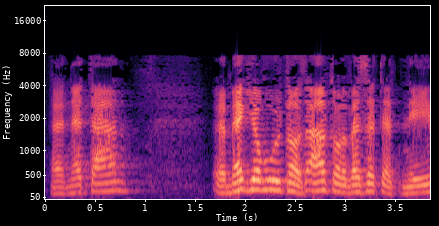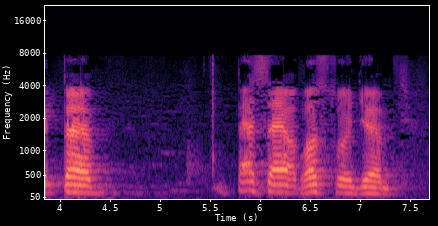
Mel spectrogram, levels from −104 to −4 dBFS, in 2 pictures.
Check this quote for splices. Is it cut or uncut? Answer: cut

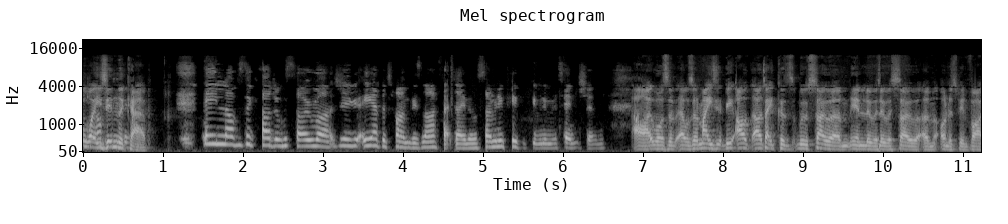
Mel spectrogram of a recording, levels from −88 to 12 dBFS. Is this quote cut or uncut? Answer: cut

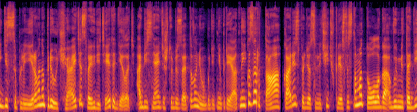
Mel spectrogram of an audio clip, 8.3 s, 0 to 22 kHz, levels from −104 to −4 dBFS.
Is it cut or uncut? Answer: cut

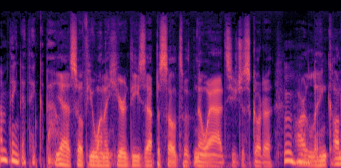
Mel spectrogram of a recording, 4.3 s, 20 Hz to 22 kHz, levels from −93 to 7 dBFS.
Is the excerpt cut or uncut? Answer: uncut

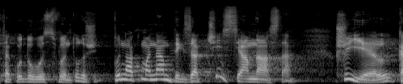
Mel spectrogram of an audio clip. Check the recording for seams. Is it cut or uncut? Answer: cut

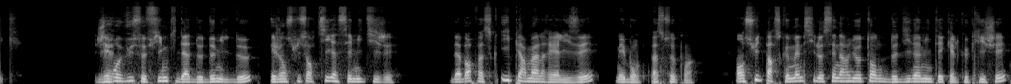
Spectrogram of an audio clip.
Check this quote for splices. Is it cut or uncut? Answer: cut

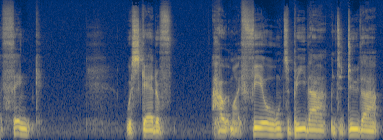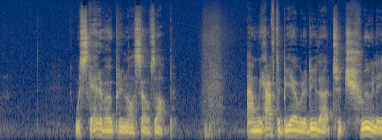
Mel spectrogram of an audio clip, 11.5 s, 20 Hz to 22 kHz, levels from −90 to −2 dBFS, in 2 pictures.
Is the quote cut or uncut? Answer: uncut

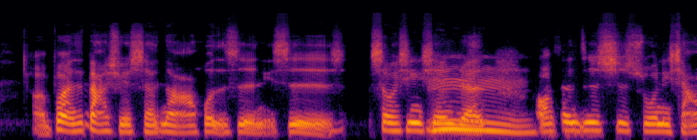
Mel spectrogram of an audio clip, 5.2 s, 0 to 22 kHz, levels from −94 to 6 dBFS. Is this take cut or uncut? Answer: uncut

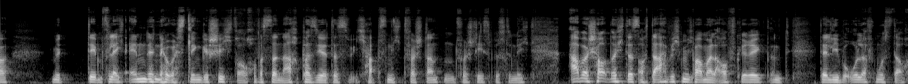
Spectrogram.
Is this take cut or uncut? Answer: cut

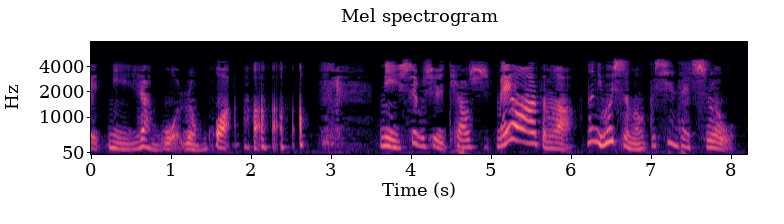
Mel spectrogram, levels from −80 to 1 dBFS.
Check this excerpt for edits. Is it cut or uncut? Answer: cut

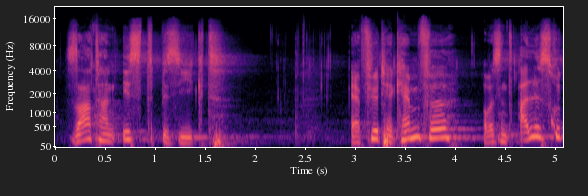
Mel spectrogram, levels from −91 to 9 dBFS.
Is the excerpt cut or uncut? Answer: uncut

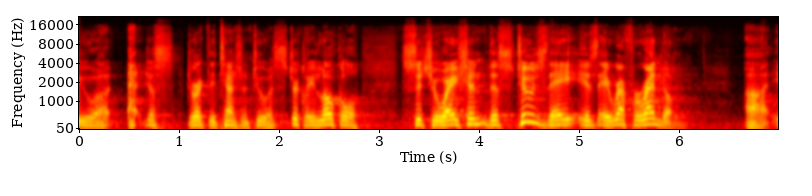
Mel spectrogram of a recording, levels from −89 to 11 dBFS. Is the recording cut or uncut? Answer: cut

